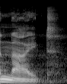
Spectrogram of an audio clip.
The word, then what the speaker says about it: Shyamalan: It's Night. That's how we pronounce it.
